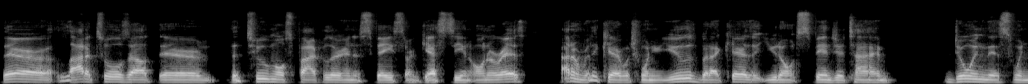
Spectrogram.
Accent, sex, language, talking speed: American, male, English, 225 wpm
